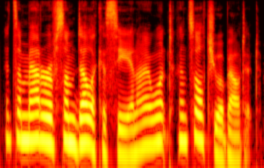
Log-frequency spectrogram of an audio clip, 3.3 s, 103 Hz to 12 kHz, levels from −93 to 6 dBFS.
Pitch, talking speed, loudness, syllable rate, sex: 195 Hz, 255 wpm, -16 LUFS, 6.4 syllables/s, female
